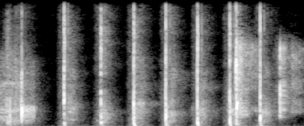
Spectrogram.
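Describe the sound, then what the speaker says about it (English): A quick run of sharp hand claps, evenly spaced and fairly loud, with brief silences between each clap. "Why don't you, give a round of applause for CHK and Dripp."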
